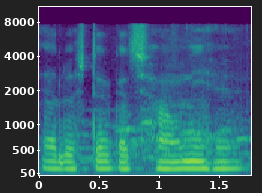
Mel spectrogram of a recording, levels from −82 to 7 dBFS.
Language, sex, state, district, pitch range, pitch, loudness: Hindi, male, Jharkhand, Deoghar, 135-140 Hz, 135 Hz, -14 LUFS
